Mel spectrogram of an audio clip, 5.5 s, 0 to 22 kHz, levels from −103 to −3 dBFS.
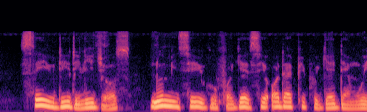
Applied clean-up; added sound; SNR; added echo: none; none; none; none.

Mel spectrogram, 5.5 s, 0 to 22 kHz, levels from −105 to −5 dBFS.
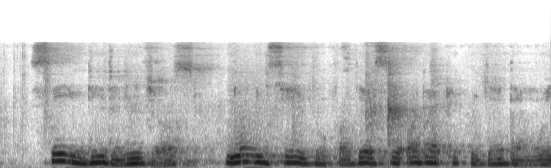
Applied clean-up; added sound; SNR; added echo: neural separator model SepFormer DNS4.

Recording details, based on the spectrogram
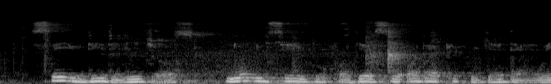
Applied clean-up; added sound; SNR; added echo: none; Sliding door; 18 dB; reverberation time 0.9 s.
